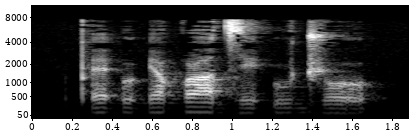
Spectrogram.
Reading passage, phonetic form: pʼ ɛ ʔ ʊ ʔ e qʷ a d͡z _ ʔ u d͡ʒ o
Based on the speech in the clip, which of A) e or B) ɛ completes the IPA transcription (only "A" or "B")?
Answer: A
